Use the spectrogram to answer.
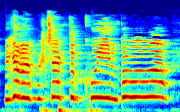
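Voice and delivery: high frantic bee voices; buzzing insect swarm chorus. Acted. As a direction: rush it high and loud like panicked bees. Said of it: "buzzing voices going around and around".

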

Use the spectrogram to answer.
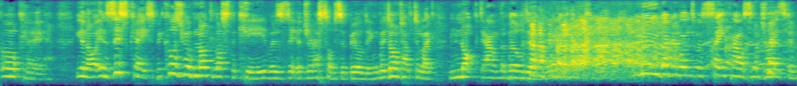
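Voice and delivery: deadpan corporate pronouncement, voiced low; mock managers. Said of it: "They're like".

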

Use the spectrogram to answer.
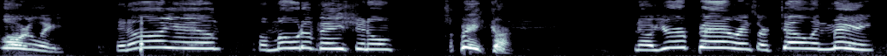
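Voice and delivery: high, slow, strained speaker voice; Chris Farley's motivational speaker. Acted. Doing the SNL skit for friends, hammed-up motivational speaker. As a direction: draw each phrase out high and emphatic. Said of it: "Just, just do it".

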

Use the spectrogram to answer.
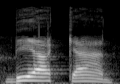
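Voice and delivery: "beer can" as Jamaican "bacon"; two drawn beats, Jamaican "beer can"; Jamaican accent. Shown as a demonstration. Showing co-host the joke, Jamaican accent. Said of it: "beer can is the accent".

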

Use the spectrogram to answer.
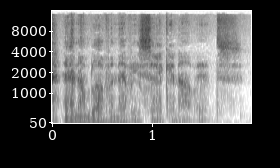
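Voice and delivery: soft, hushed delight; gleeful whisper. Acted. Watching the spider eat flies, whispered glee. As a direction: whisper it like a naughty secret.

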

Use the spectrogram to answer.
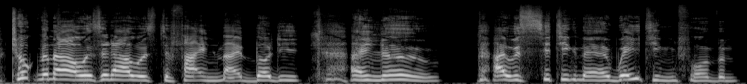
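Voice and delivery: high, wailing ghost telling her woes; whiny, high-pitched lament; self-pitying ghost girl.

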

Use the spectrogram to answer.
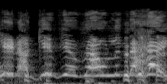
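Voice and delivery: high, loud put-on streetwalker voice; mock Cockney prostitute. Co-host plays a London prostitute propositioning a gent, high and shouty.

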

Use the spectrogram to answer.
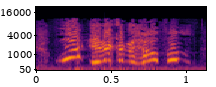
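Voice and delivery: high, incredulous squeak; a stunned, shrill outburst of disbelief; shocked Bulma. Retold or imitated. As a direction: Bulma aghast that he won't help.

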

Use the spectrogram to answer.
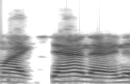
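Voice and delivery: usual speaking voice

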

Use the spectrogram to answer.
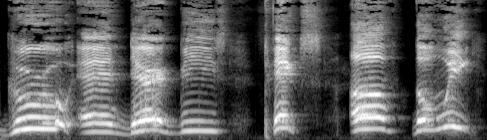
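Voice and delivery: slow, high segment announcement; announcer echo. Pretend. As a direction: draw out the title, then echo the last word. Announces segment with a self-made echo.

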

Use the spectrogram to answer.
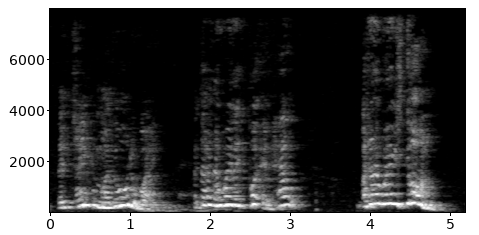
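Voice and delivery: high, loud frantic cries; hammed-up distress. Preacher acting Mary at the empty tomb, frantic distress. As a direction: wail it out in frantic mock panic. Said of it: "and she's saying".

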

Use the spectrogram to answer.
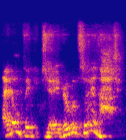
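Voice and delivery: slow, measured hint of Patrick Stewart. Star actor quipping behind the storyboard artist, slow and dry. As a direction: lightly voice the star's dry remark.

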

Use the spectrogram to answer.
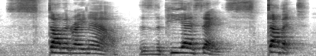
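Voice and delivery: loud, slow stern command; loud scolding. Real, not acted. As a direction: scold them like a PSA. Ranting PSA finale.

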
